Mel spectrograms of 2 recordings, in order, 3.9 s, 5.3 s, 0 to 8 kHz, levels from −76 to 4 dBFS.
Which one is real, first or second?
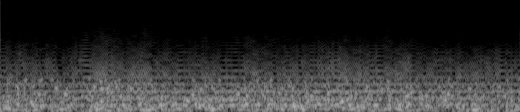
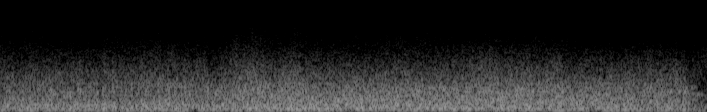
second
